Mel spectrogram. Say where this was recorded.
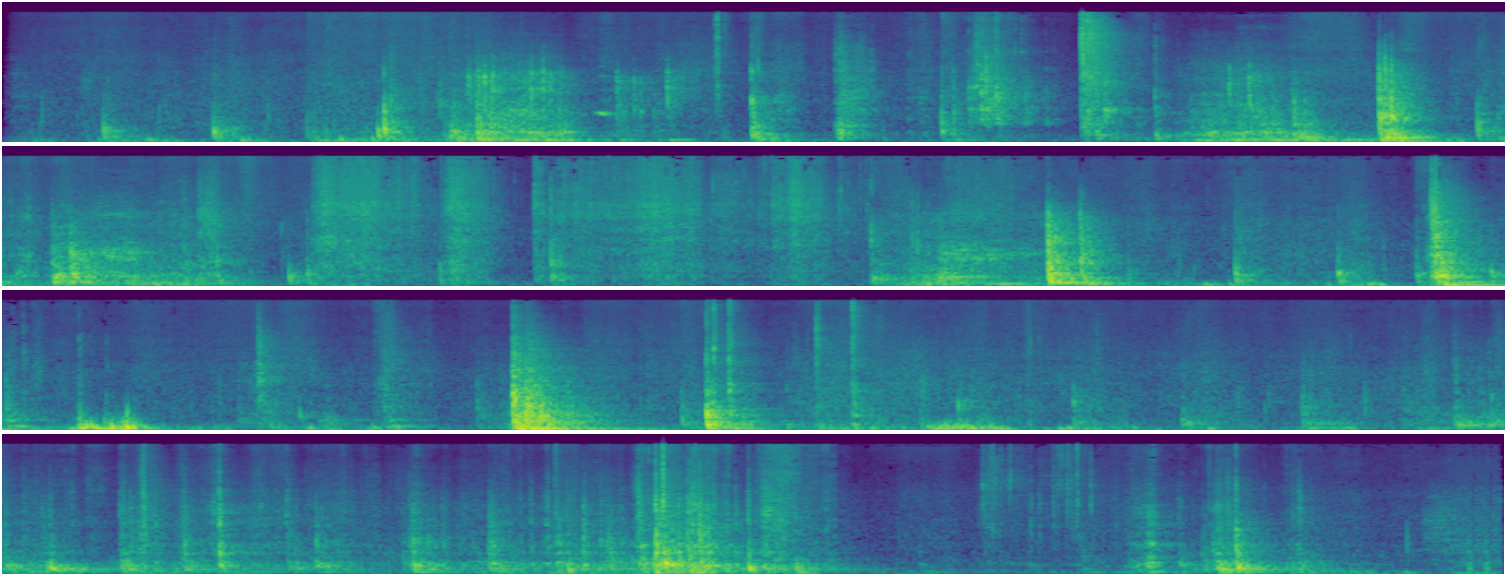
living room, hallway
